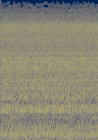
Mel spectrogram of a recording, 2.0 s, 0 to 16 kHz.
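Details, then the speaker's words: Oil-fired whole-house furnace (275-gallon tank) after filter change, air readjustment and draft opened: steady, even roar with constant low rumble and faint hum, holding flame without cutting out — normal running. "staying on a lot longer doing more than it did last time"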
